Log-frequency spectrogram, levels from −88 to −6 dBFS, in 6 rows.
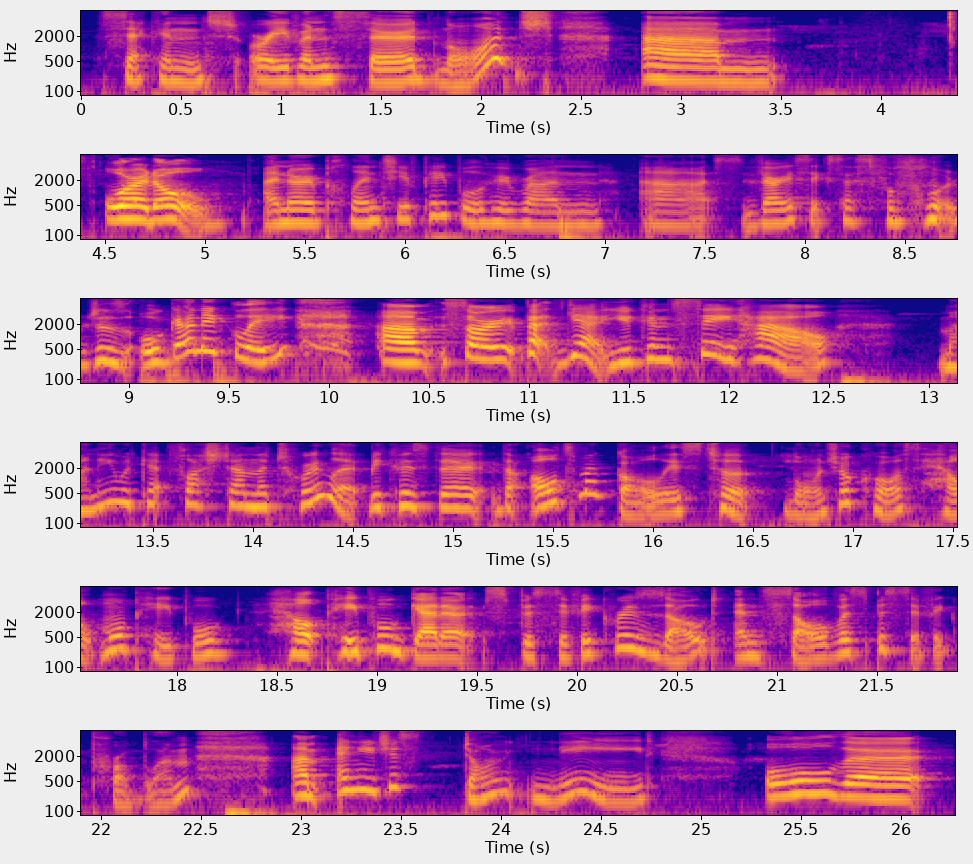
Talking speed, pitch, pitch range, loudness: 155 wpm, 220 Hz, 185-265 Hz, -22 LUFS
